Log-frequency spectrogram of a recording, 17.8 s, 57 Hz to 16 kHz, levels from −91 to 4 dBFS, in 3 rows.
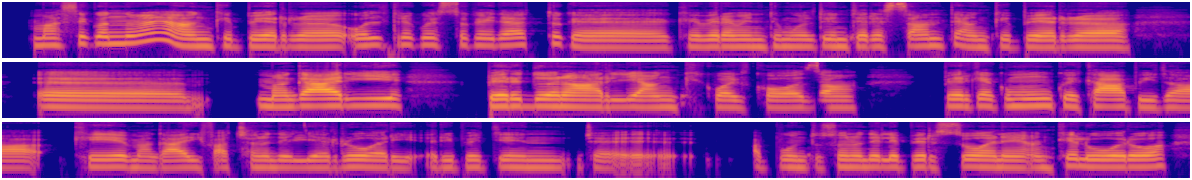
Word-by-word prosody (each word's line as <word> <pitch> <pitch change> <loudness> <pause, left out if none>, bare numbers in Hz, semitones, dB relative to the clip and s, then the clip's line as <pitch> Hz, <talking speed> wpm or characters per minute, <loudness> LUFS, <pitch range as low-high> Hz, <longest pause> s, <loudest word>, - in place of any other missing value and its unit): Ma 215 +1 -2
secondo 250 +3 0
me 340 +5 +4
anche 195 -1 +3
per 185 0 0 0.3
oltre 220 +2 -4
questo 220 -1 -4
che 210 - -5
hai 205 - -2
detto 225 +4 -2
che 175 -4 -2
che 185 - -8
è - - -2
veramente 185 0 -2
molto 185 0 -5
interessante 190 +2 -1
anche 185 -1 -5
per, 175 0 +1
ehm, 175 -1 0
m 200 - -17
magari 200 +2 +7 0.4
perdonargli 190 -2 +5
anche 175 -1 0
qualcosa, 170 -1 -2 0.4
perché 195 0 0
comunque 195 0 -3
capita 175 -3 +2
che 180 0 0
magari 170 0 -1
facciano 175 +1 -4
degli 170 -1 -5
errori 170 -1 -3
ripetend 175 0 -7
cioè, - - -6
ehm, - - -11 0.4
appunto 170 -1 -8
sono 180 +3 -2
delle 180 -1 -1
persone 180 0 -1
anche 175 +3 -3
loro, 185 0 +1
180 Hz, 140 wpm, -24 LUFS, 175-195 Hz, 0.4 s, magari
